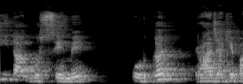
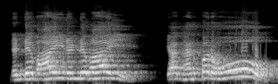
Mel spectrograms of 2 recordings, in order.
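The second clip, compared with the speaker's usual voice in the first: high, loud bird calling; 9 semitones higher, 10 dB louder than usual. Acted. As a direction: call to the mouse at his door.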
